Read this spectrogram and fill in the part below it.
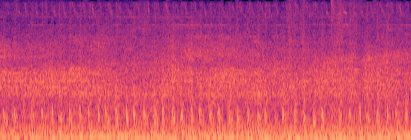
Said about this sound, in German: Der Helikopter wird von einem Störfeld geschützt.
